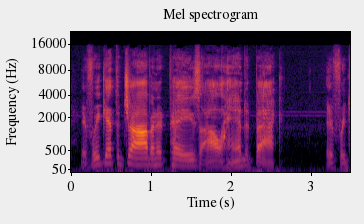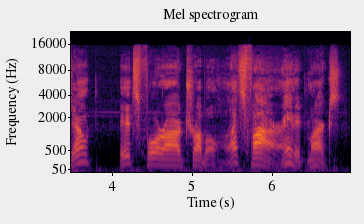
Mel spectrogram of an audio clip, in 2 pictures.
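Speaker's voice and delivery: rough, loud, pushy bargaining voice; gruff slave catcher. Acted. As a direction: lean on him for the money, loudly. Tom Loker bargaining with Haley.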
